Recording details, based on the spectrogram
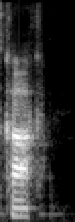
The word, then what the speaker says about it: Koch: Uh, that's name's actually pronounced cock. – Oh, I was wondering if it is because that's the German K O C H, right? – Yeah.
